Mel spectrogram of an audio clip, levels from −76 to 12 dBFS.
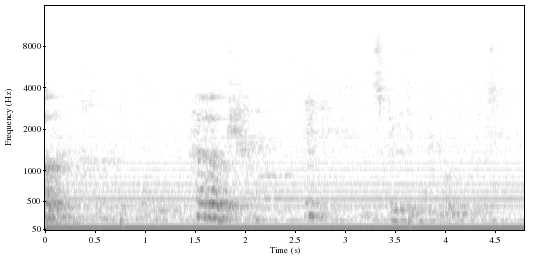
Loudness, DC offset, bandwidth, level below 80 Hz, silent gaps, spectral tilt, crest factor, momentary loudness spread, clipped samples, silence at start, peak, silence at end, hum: -44 LUFS; under 0.1%; 15.5 kHz; -42 dBFS; none; -6.5 dB/octave; 16 dB; 6 LU; under 0.1%; 0 s; -24 dBFS; 0 s; none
